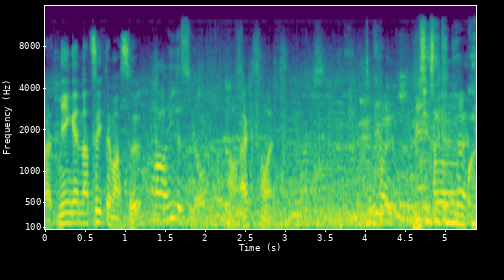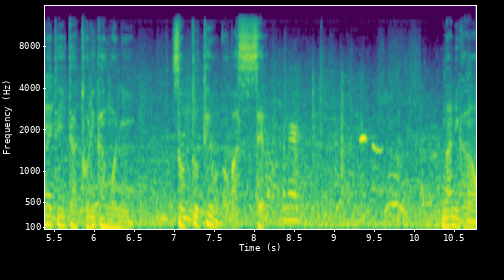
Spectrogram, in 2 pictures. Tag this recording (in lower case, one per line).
speech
